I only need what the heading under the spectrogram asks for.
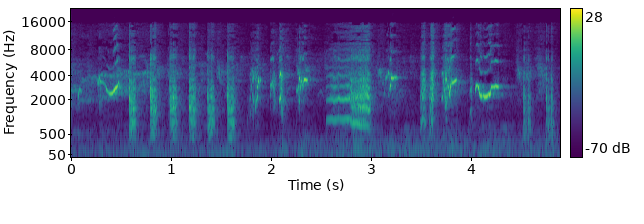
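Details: Javan myna singing energetically: a mix of harsh rasping bursts, clicking notes and twisting high whistles, with a longer grating chatter in the middle.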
